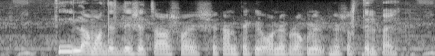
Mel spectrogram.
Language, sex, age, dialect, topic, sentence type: Bengali, male, 36-40, Northern/Varendri, agriculture, statement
